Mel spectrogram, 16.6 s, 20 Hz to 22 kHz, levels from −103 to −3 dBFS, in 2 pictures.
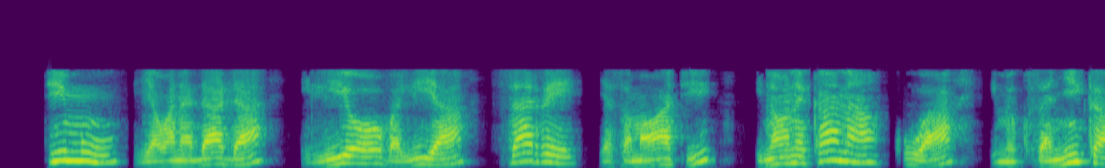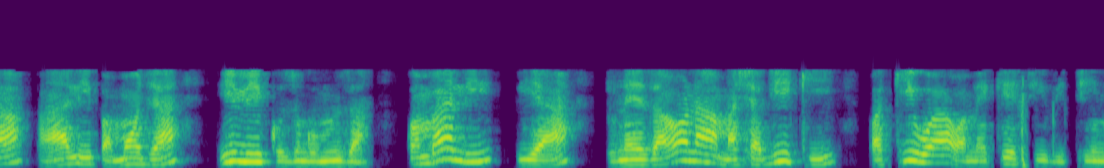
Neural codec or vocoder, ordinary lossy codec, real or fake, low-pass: none; AAC, 16 kbps; real; 7.2 kHz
